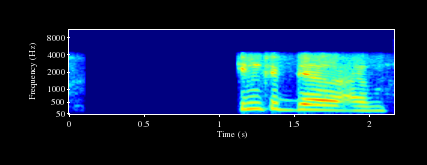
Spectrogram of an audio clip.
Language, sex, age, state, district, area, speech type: Sanskrit, male, 45-60, Karnataka, Udupi, rural, conversation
